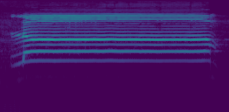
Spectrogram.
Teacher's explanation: इसका मखरज होगा ज़बान का किनारा और दांतों की जड़ के ऊपर तालु की जानिब वाले हिस्से से ये हर्फ लाम अदा होता है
